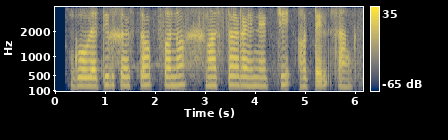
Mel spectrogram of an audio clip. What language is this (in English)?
Marathi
